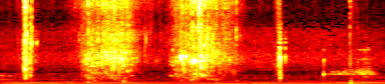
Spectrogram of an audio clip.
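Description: Grates are washed in water in the game Gold Rush The Game, a quiet trickling and splashing with a few sharp clicks and knocks from handling the equipment.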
